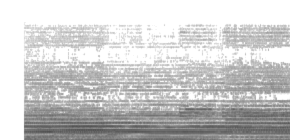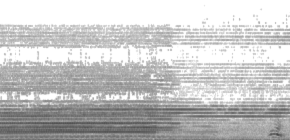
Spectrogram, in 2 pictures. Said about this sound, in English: But you're going to hear honking. And that's this guy now at the, you know, the spot where you order.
